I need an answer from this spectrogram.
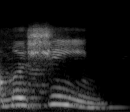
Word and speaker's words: machine: tắc là nhấn một mà nó nhấn hai, nó đọc là machine, thế không?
